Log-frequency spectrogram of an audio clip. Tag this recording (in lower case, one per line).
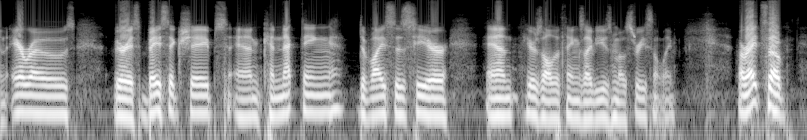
speech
